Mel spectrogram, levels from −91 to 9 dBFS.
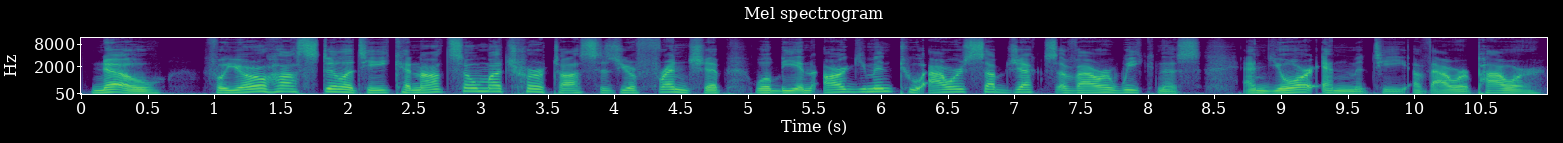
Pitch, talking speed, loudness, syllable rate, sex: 130 Hz, 155 wpm, -19 LUFS, 4.0 syllables/s, male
